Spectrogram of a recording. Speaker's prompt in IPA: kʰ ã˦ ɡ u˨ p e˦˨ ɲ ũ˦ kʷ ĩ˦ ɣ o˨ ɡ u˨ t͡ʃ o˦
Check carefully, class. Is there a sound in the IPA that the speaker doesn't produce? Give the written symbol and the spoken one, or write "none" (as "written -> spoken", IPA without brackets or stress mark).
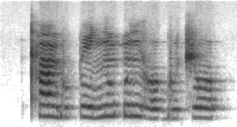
none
